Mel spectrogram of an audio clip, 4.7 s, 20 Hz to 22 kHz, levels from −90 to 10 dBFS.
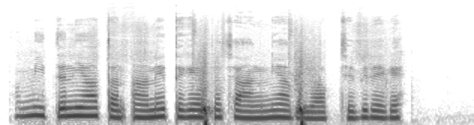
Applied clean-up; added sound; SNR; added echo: neural mask model RNNoise.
